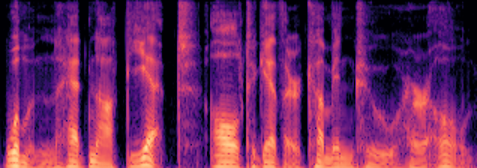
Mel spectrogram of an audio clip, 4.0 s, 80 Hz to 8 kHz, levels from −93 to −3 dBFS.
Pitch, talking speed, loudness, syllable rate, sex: 85 Hz, 135 wpm, -21 LUFS, 3.7 syllables/s, male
